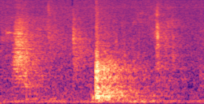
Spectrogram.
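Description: A quiet, waiting pause over a steady low hum, with one soft thump about a second in.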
